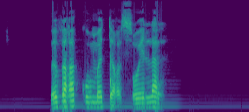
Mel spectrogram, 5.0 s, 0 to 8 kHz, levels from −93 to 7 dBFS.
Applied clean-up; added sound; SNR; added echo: none; none; none; none.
